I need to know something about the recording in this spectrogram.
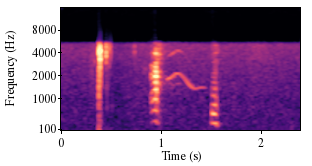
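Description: Chihuahua puppy vocalizing in play: a short yip about a second in, a brief high falling whine, then another short yip. A sharp knock comes just before.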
